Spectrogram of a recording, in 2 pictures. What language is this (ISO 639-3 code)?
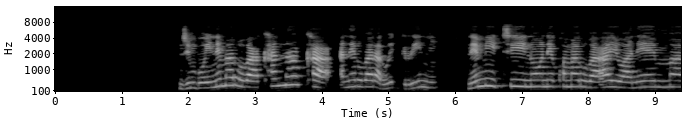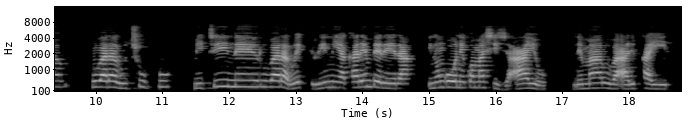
sna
